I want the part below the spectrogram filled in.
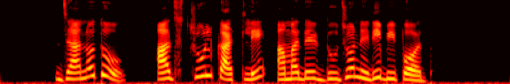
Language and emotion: Bengali, neutral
